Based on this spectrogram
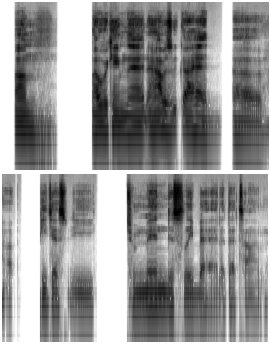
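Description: This man has a plain, everyday voice at a medium pitch, with fairly even intonation. He talks at a fairly slow pace, and the sound is dry and close with no echo. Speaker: retired army veteran.

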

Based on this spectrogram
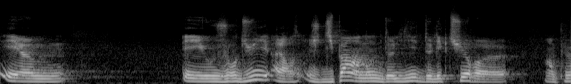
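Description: Ordinary pitch variation in a man's voice pitched fairly high. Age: 30s. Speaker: entrepreneur and online content creator. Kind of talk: casual interview. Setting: coworking space.

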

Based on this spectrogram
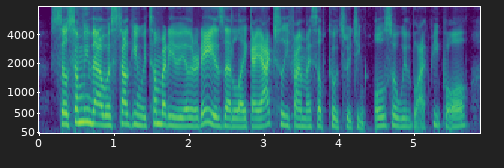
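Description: At a very fast pace, a woman with a Spanish accent speaks in a bright, sharp tone with medium pitch and ordinary pitch variation, in a dry, close sound with no echo. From Mexico. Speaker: chemistry education researcher. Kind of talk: casual chat.

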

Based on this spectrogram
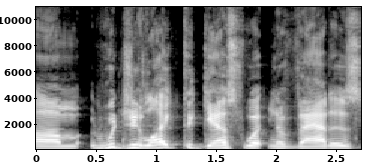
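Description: Loud and very slow, a man speaks with an American accent in a bright, sharp tone. The sound is dry and close with no echo. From Texas. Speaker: podcast host. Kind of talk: casual chat. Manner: animated.

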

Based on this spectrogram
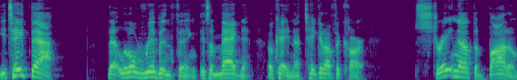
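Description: Bright and sharp in tone, a voice with an American accent moves at a moderate pace through very wide pitch swings and long, frequent pauses, on a very clean recording with a silent background. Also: man, fairly high pitch for a man. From US, Florida (Naples). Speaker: podcast co-host, musician. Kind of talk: casual chat.

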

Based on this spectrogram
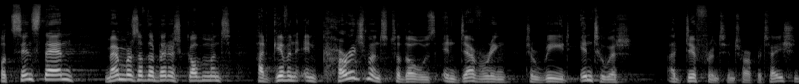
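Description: A man speaks with an Irish accent, his pitch high and swinging very widely. His pace is fairly quick. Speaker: historian. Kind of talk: lecture. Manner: formal.

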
